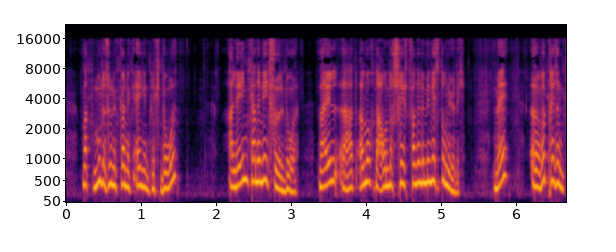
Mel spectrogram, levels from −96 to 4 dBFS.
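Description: From the first moment to the end, the audio is read two samples at a time, so it plays at double speed (2x) and sits a full octave (12 semitones) high. The reader treats each pair of samples as one frame, as if the data held two channels or wider samples, and skips half the stream.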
